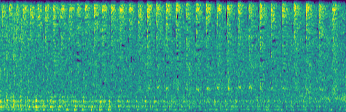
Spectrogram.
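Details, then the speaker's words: Burnac Vulcan model steam engine running slowly under steam, with the valve adjusting pressure to the piston: soft, even chuffing about three beats a second, very quiet, no knocks. "pressure that gets to the piston which is quite useful so you can actually run it quite slowly and as you can hear it's very silent"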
